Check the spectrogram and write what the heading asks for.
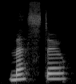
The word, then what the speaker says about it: mesto: yeah there you go Mesto this one rhymes with the word pesto so pesto I don't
